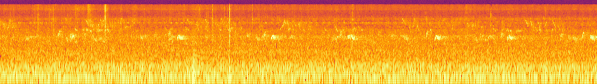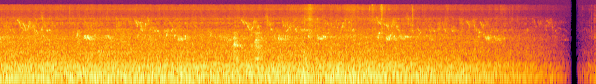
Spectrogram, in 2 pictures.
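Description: Small birds chirping in short repeated calls over a steady low background rumble, fading out near the end.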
